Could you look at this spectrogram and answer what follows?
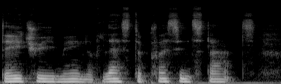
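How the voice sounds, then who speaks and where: A somewhat breathy man at medium pitch, dark and mellow in tone, at a fairly slow pace. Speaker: poet. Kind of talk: poetry reading.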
